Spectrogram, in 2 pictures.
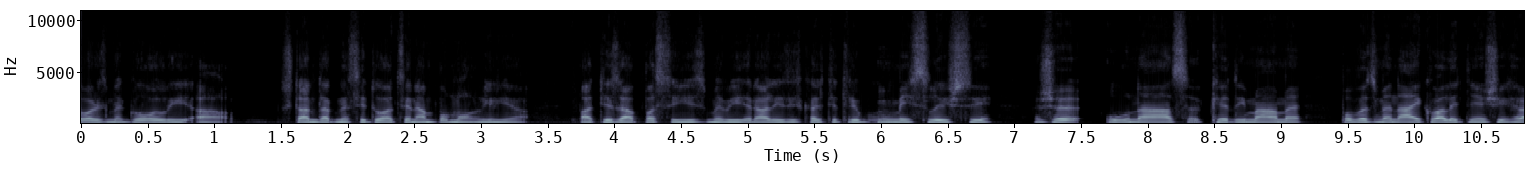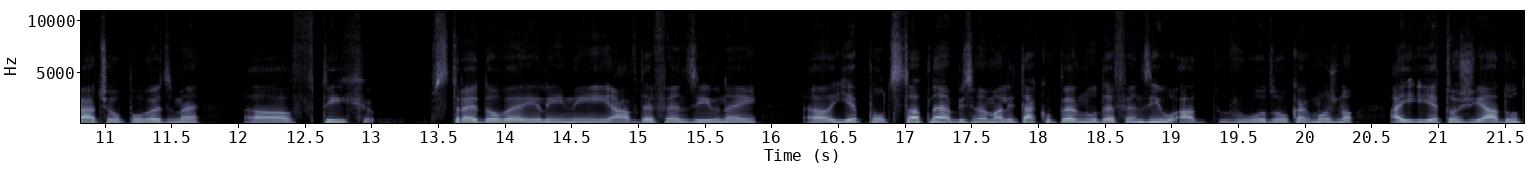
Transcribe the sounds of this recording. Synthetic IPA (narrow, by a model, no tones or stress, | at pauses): ʋalizmɛɡɔːliʔa̰ʃt̪and̪aɾd̪nɛsit̪uaːt͡siɪɛnaːmpɔmɔɦlia | pat̪ɪɛzaːpasizmɛʋiɦɾaliziːskalit̪ɪɛt̪ɾimisliːʃsi | ʒɛʔunaːskɛd̪imaːmɛ | pɔʋɛd͡zmɛnajkʋalit̪ɲɛjʃiɣɦɾaːt͡ʃɔʊpɔʋɛd͡zmɛ | ft̪iːx | st̪ɾɛd̪ɔʋɛjliːniːavd̪ɛfɛnziːʊnɛj | jɛpɔt̪st̪at̪nɛːabizmɛmalit̪akuːpɛʊnuːd̪ɛfɛnziːuʔavuʋɔd͡zɔʊkaːɣmɔʒnɔ | ʔajjɛt̪ɔʒɪad̪uːt͡s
